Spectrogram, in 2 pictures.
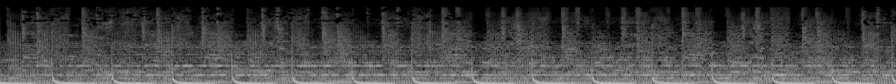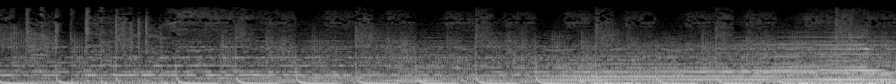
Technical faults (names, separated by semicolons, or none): adaptive stream at a lower bitrate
